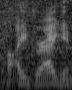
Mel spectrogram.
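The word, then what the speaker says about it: Hydreigon: evolution is high hydrogon high dragon is the pronunciation got it Hydra gun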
